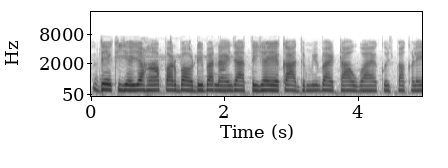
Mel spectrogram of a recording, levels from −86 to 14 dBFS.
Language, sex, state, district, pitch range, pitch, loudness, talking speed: Hindi, female, Maharashtra, Washim, 205-215 Hz, 210 Hz, -15 LUFS, 170 wpm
